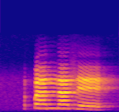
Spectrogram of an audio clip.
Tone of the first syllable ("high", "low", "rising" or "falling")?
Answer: high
